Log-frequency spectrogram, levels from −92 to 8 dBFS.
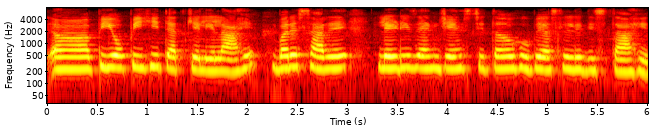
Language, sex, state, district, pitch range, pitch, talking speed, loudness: Marathi, female, Maharashtra, Sindhudurg, 230-255 Hz, 240 Hz, 180 wpm, -16 LUFS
